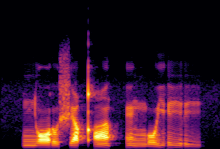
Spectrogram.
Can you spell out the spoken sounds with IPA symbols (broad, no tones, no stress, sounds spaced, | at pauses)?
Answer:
ɲ ɔ ɾ ʊ ʃ e qʼ ã t͡sʼ ẽ ŋ o j ɾ i ɾ i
